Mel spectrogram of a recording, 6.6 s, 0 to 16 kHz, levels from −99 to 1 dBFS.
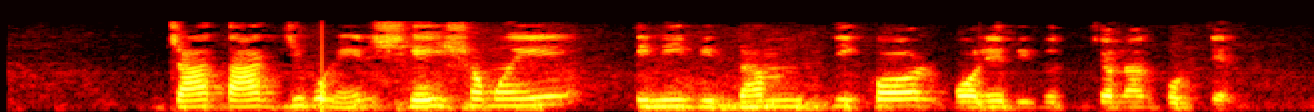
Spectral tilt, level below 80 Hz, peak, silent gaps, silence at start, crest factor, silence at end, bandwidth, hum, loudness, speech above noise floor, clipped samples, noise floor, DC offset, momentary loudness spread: -5 dB/octave; -56 dBFS; 0 dBFS; none; 0.85 s; 18 dB; 0.4 s; 7.8 kHz; none; -18 LUFS; 48 dB; under 0.1%; -66 dBFS; under 0.1%; 15 LU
